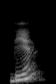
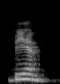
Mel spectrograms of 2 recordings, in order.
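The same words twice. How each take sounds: First: The voice rises at the end, as a question. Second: The voice falls at the end, as a statement.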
